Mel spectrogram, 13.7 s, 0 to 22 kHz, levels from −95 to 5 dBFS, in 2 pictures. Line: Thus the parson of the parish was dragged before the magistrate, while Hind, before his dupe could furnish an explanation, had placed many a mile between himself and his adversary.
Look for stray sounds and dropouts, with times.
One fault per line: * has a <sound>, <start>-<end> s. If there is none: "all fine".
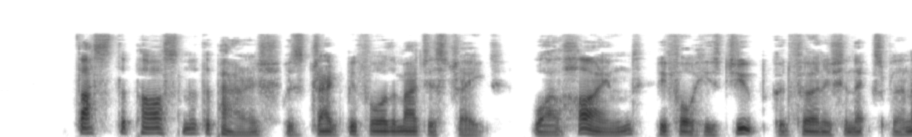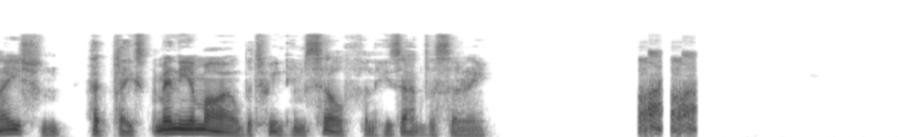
* has a laugh, 11.6-12.1 s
